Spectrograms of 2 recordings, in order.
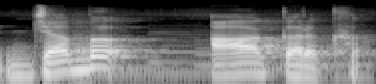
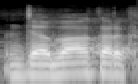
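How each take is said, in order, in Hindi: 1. b अगले स्वर से पहले खत्म हो जाती है, अलग रहती है। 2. b सीधे अगले स्वर में चली जाती है। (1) "जब वर्ड बोल के फिर आकर्ख बोलना है" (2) "ऐसे बब्बे में डायरेक्टली कन्ना नहीं लगाना, जबा करख नहीं"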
